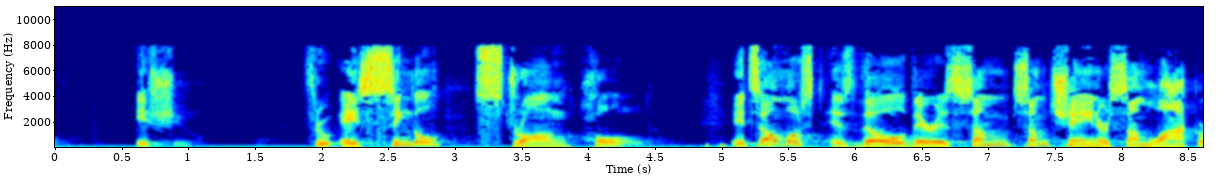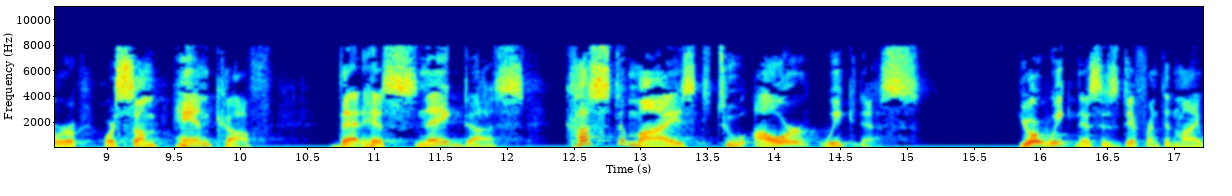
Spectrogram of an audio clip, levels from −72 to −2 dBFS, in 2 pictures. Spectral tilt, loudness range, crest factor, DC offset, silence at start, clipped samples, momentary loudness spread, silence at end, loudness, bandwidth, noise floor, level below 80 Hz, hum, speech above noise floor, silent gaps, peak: -3 dB/octave; 3 LU; 20 dB; under 0.1%; 0.6 s; under 0.1%; 9 LU; 0 s; -20 LUFS; 8.4 kHz; -52 dBFS; -50 dBFS; none; 31 dB; none; -2 dBFS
